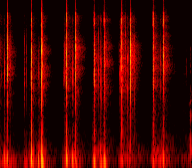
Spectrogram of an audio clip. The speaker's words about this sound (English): It didn't sound like a pen clicking. It just sounded like a clicking, like a tapping, almost like. A... Nope, that sounds like a pen hitting a desk.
